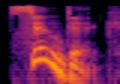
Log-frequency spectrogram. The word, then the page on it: syndic: British English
